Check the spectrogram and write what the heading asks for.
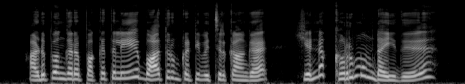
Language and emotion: Tamil, disgusted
